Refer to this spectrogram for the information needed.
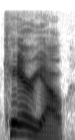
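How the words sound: The first word sounds like 'carry'. The speaker calls it wrong. "Can't say it like carry out because that's not what it is"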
